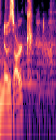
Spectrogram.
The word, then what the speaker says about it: Nozark: Index, N6 Red, Nozark, because apparently you pronounce that name as Nozark.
